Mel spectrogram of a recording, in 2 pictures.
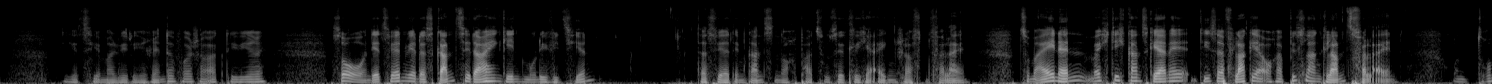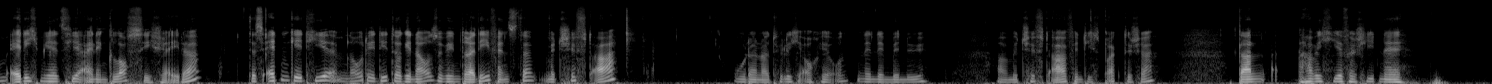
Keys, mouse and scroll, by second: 1.1 click, 6.0-9.0 drag, 13.9-15.6 drag, 17.9-19.7 drag, 21.2 shift+a, 23.5-25.4 drag, 25.9 shift+a.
